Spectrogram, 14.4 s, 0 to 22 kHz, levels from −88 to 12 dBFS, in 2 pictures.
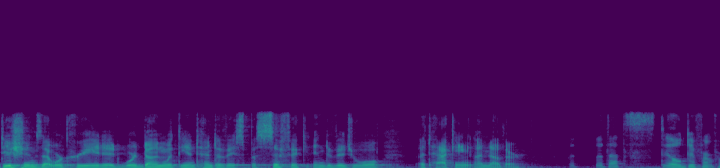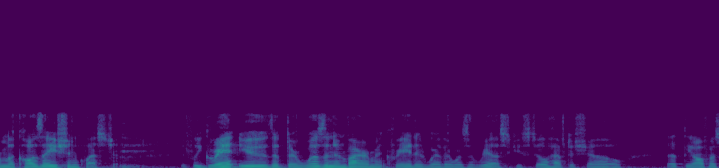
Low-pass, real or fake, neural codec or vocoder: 7.2 kHz; fake; codec, 16 kHz, 16 kbps, FreqCodec, smaller model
